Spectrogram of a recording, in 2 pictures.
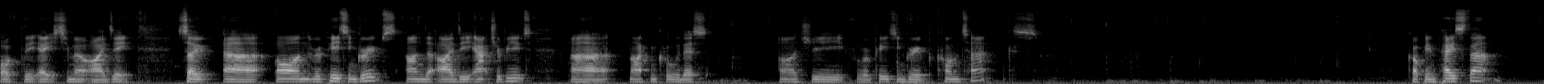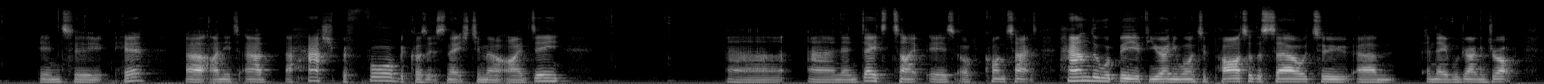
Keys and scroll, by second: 12.8 super+a, 13.2 super+c, 16.6 super+v, 17.5 Up, 19.1 alt+3.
